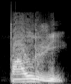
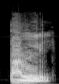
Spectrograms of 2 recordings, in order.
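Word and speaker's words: 빨리: এরপরে আবার রিউল আছে এর উচ্চারণ হওয়ার কথা ছিল পালরি কিন্তু বাচ্চিমের রুলস অনুযায়ী যেহেতু বাচ্চিমের রিউলের পরে রিউল আসলে দুইটা মিলে ল হবে এজন্য বাদসিমের রুলস অনুযায়ী এর সঠিক উচ্চারণ হবে পাল্লি পাঁচ নাম্বার রুলস রিউল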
